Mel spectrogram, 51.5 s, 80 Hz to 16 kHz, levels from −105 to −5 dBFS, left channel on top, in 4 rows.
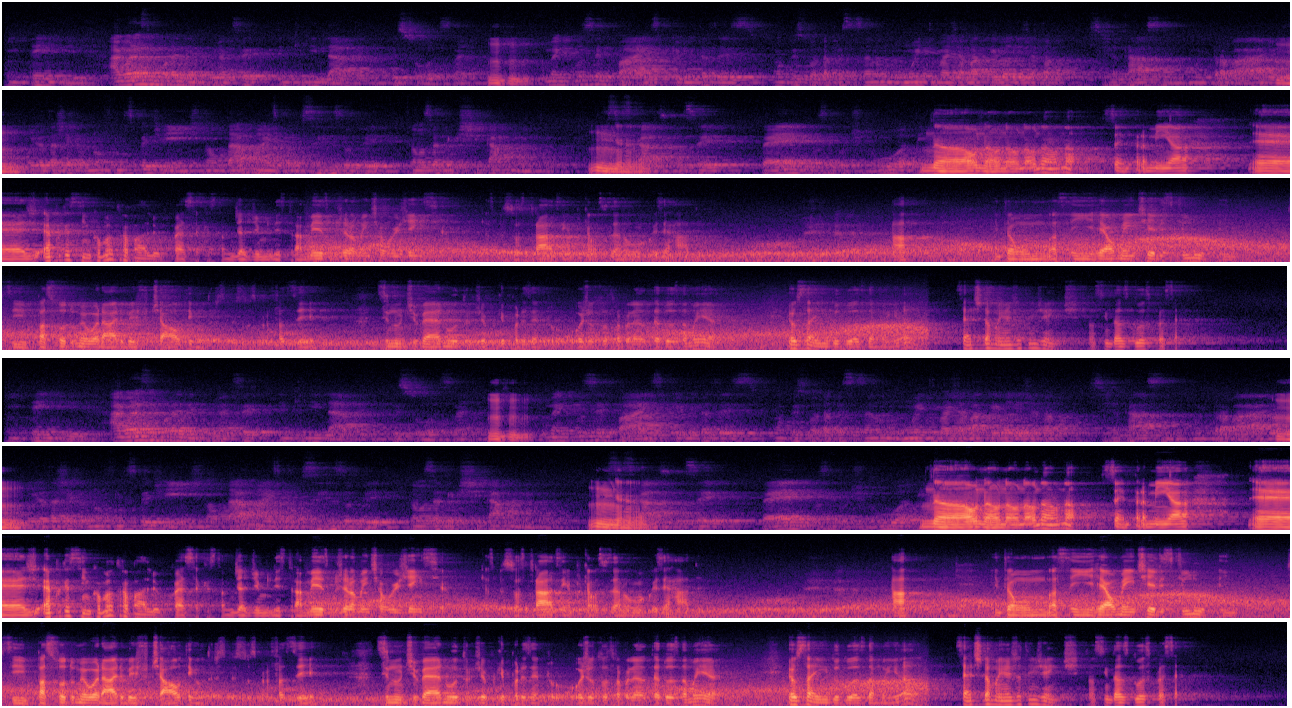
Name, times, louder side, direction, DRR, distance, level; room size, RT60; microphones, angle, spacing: voice 1, 0.0-4.7 5.4-10.5 10.9-16.7 16.9-18.4 18.8-20.0 20.5-22.6 23.0-23.7 33.8-34.7 35.1-35.4 36.2-36.7, equal, 15° left, -2 dB, 7.1 m, -56 dB
voice 2, 4.9-5.3 12.7-13.1 18.7-19.3 22.1-23.6 24.0-30.2 30.7-32.7 34.7-34.9 35.7-38.1 38.7-41.8 42.2-45.8 46.3-47.8 48.2-50.4, right 5 dB, 45° right, 14 dB, 0.6 m, -37 dB
sound 1, 28.8-47.9, equal, 5° right, 0.5 m, -44 dB
23.0 x 20.5 x 7.6 m, 2.3 s
head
